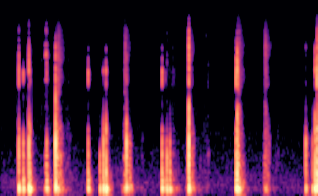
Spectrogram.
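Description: Long acrylic nails tap the glossy printed cover of a flat, solid hardcover book lying on a table, in a ticking rhythm. The sound is a series of short, dry clicks in small clusters, with a low thud and a bright tick on each tap. The clicks die away almost instantly, leaving quiet gaps between them.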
